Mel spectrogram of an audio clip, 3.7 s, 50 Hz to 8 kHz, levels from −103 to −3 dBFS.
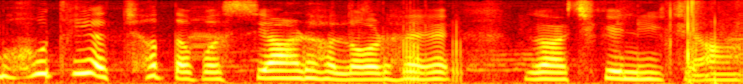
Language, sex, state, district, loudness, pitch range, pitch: Angika, female, Bihar, Bhagalpur, -18 LUFS, 230-270 Hz, 240 Hz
